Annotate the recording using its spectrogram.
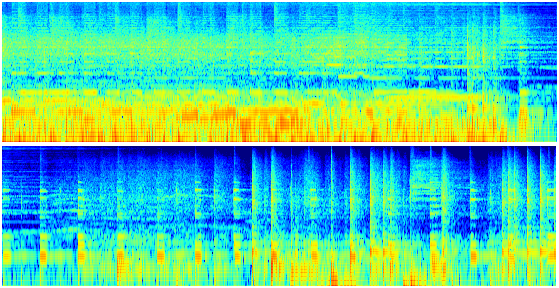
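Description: Live rock band playing an instrumental jam. The full band with heavy bass plays for about half the time, then drops out suddenly, leaving sparse drum kit hits, snare and rimshots, and a few held keyboard or guitar notes.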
